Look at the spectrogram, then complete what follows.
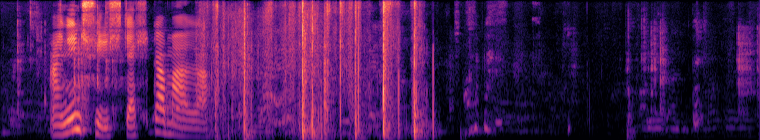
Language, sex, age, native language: Icelandic, male, 10, Icelandic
